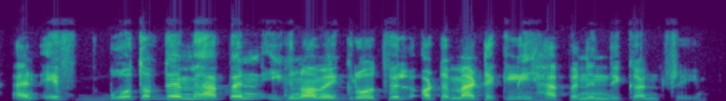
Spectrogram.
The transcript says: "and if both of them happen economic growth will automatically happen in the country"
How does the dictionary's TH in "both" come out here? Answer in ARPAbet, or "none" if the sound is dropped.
T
